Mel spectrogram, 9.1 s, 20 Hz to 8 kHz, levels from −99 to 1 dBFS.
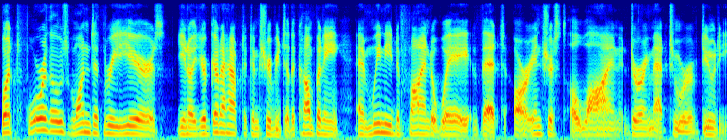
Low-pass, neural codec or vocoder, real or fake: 7.2 kHz; autoencoder, 22.05 kHz, a latent of 192 numbers a frame, VITS, trained on many speakers; fake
